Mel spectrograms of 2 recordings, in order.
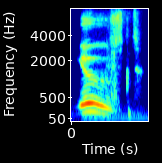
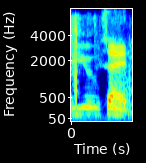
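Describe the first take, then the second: First: The word ends with a plain d sound. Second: The word ends with an extra ed syllable. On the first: The speaker calls it right. "es used" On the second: The speaker calls it wrong. "No es ed, no es used"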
